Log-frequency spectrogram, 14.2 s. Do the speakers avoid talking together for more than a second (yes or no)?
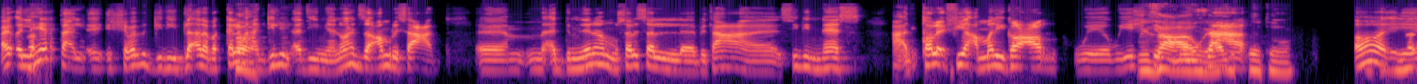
no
